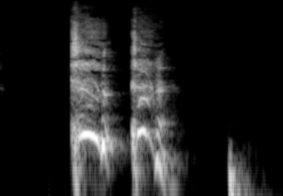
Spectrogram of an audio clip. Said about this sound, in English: So you get to hear my cough and my cold and all the good things.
